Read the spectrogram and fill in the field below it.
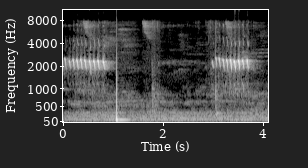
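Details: Lure call of a female Yellow-vented bulbul, meant to provoke answering birds. A quick pulsed chatter opens, a sharp click follows, then a second rapid rattling trill of about ten notes closes.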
